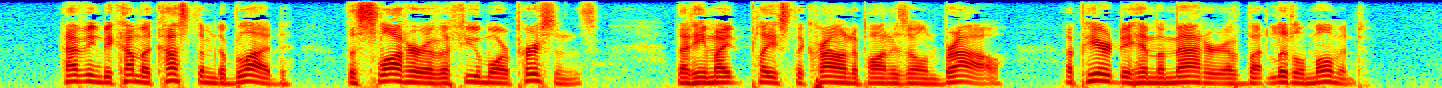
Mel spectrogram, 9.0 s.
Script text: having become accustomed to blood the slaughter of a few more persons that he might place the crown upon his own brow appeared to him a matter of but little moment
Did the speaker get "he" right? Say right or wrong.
right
